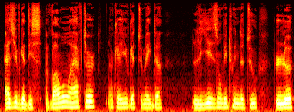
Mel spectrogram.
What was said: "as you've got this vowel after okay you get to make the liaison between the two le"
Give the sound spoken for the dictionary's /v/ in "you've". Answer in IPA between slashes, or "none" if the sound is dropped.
/v/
